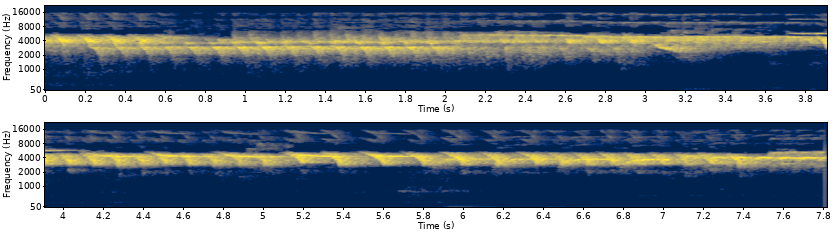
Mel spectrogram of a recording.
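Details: Canary song for prompting canaries to sing: fast chattering trills, then a brief dip, then higher rolling pulses repeated rapidly, all bright and continuous.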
